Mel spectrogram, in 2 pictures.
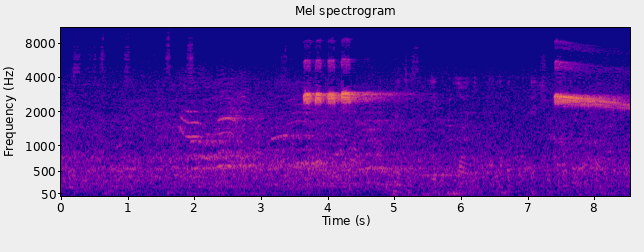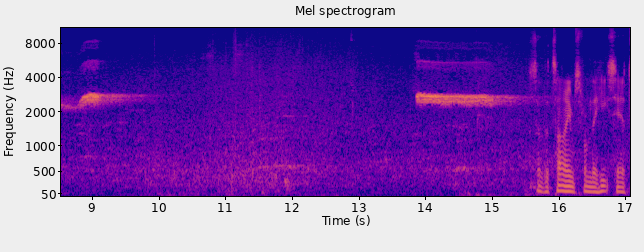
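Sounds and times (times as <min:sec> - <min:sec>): referee's whistle blasts: 0:03.6 - 0:05.2, 0:07.4 - 0:09.8, 0:13.8 - 0:15.6.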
